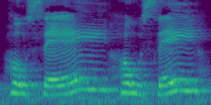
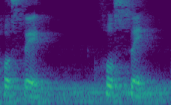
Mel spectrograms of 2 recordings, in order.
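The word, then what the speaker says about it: José: with C Jose Jose think like think about it as when you pronounce elephant right entertainment always that initial sound of the E is going to be the sound of r or E the whole time we don't switch it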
